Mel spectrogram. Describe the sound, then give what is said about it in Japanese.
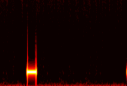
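An electronic beep tone: one short, steady, mid-pitched beep sounds alone against silence, and a second identical beep begins right at the end. “今まで聞こえていた電子音、こちらの音の位置が変わります。”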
